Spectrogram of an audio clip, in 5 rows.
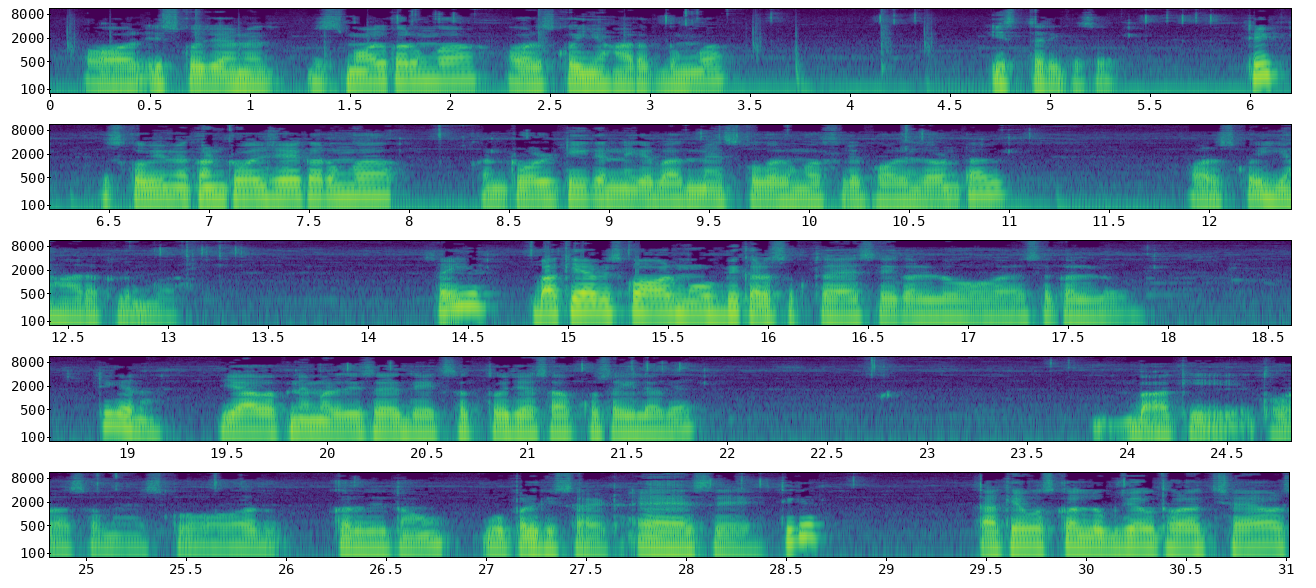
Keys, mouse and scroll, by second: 0.7-3.8 alt+drag, 3.8-5.8 alt+drag, 7.2 ctrl+j, 8.4 ctrl+t, 8.8 click, 9.7 right click, 10.7-13.3 drag, 11.6-13.3 drag, 15.1 ctrl+t, 15.5-21.7 drag, 25.3 ctrl+j, 25.8 ctrl+t, 26.5-30.9 drag, 30.9-31.0 alt+drag.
